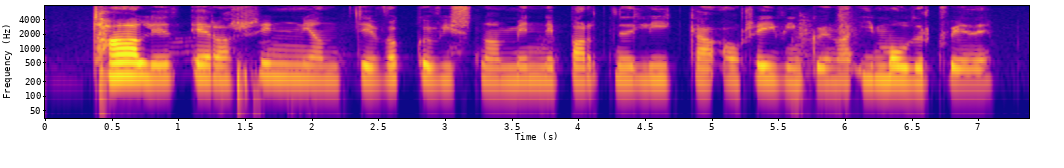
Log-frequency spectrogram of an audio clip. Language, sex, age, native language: Icelandic, female, 18-19, Icelandic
